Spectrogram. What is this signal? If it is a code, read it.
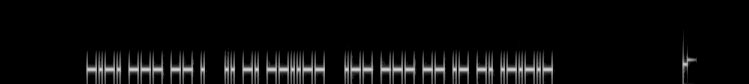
Morse code, heard as a keyed tone, about 40 wpm, 700 Hz. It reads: COME IN, WOMAN.
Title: Sentences from Top 1100 Words 40wpm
